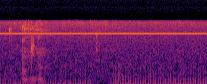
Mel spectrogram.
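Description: A steady, low, pulsing hum that runs through, with a brief soft murmur of a voice about half a second in.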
